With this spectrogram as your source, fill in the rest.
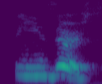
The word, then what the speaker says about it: scissors: ওকে, তাহলে এটা আমি দুই ভাগে উচ্চারণ করতে পারি, SCIC তারপর SSORS। সিজার্স। সিজার্স।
